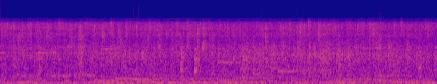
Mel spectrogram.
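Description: Steady rain falling on a corrugated tin roof, a dense even hiss with individual drop ticks and a few sharper drop hits about four seconds in.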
